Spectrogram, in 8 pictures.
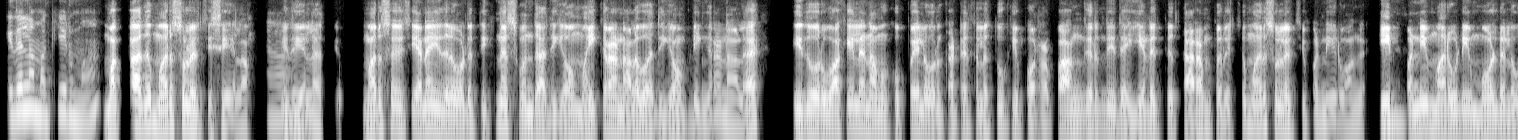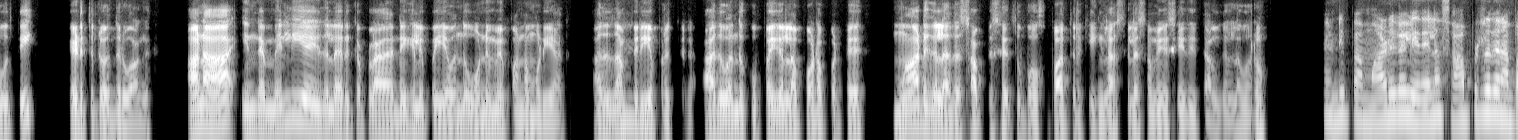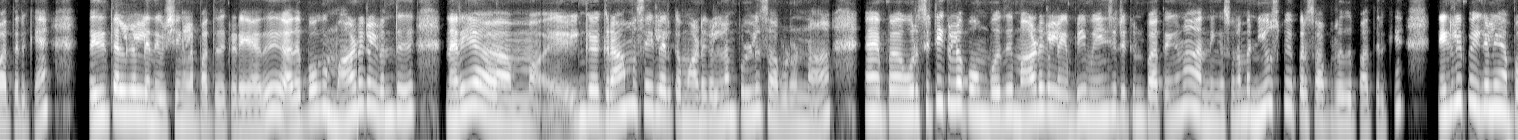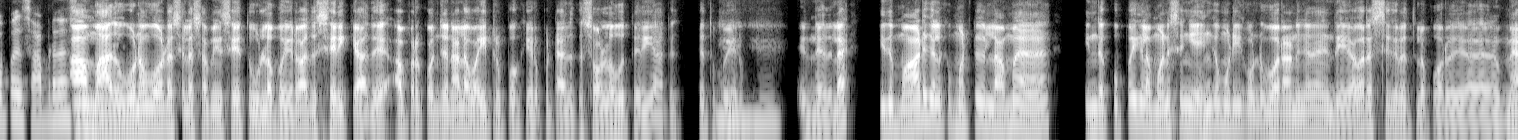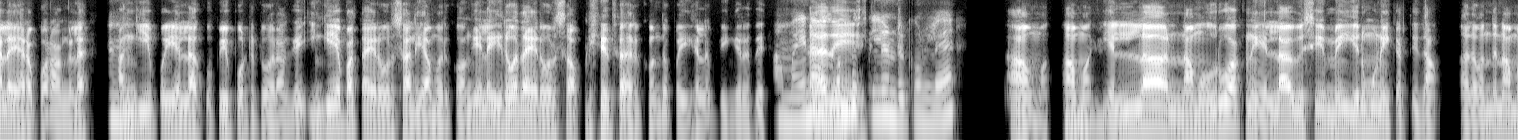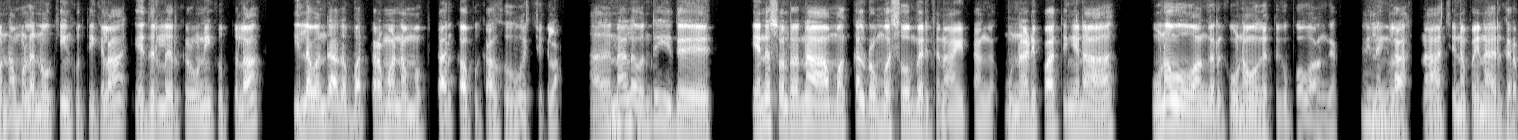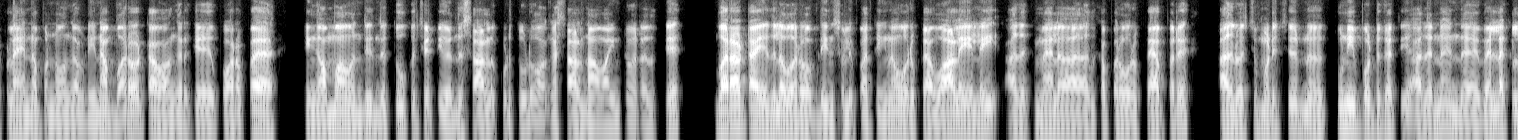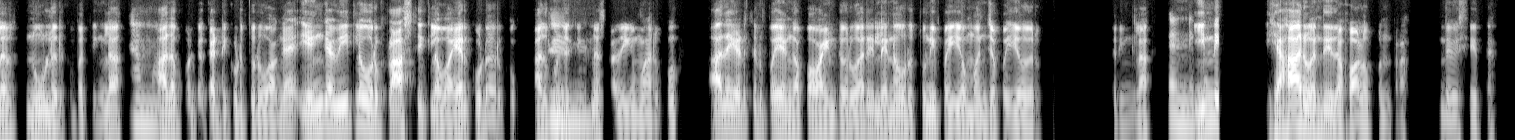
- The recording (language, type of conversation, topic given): Tamil, podcast, பிளாஸ்டிக் பயன்படுத்துவதை குறைக்க தினமும் செய்யக்கூடிய எளிய மாற்றங்கள் என்னென்ன?
- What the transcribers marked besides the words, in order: in English: "திக்னெஸ்"; in English: "மோல்டுல"; inhale; other noise; inhale; inhale; inhale; other background noise; laughing while speaking: "அப்படியே தான் இருக்கும்"; in English: "திக்னெஸ்"; laughing while speaking: "யார் வந்து"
